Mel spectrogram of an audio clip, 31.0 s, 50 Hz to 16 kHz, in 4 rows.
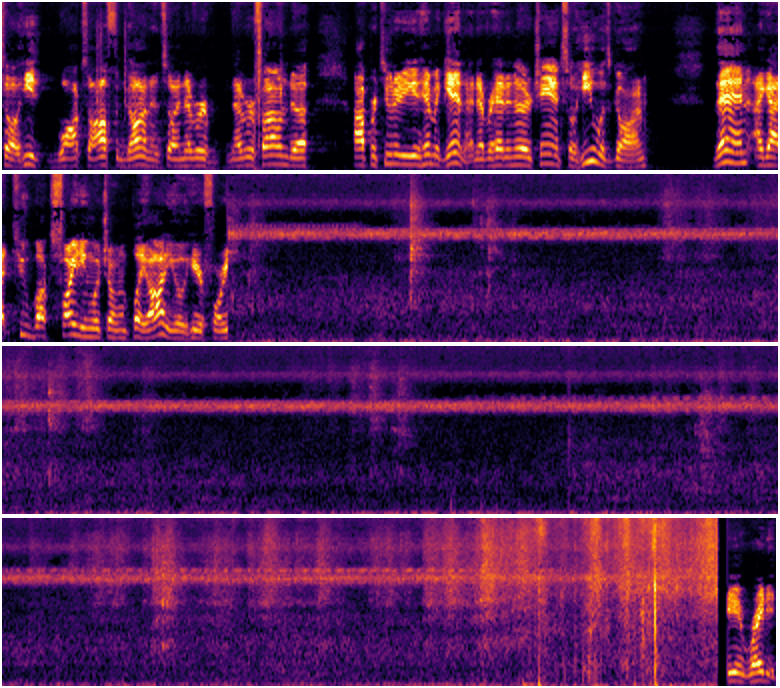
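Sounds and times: crickets chirping: 10.0 - 30.4.

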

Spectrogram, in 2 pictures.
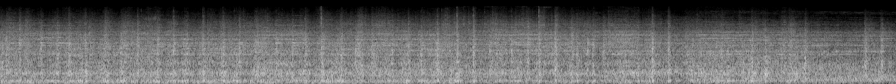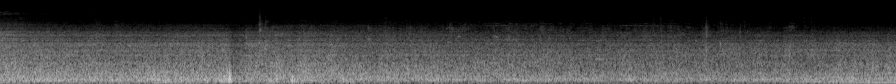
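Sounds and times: train wheels clattering over rail joints: 0.0 - 9.3.

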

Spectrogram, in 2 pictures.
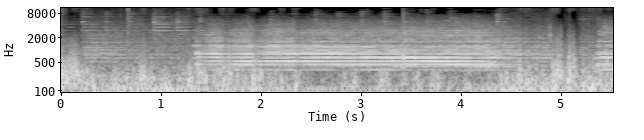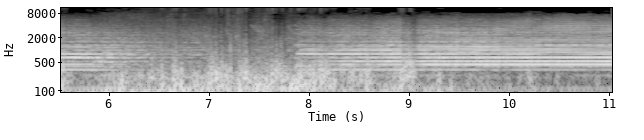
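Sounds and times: locomotive air horn chord: 1.3 - 6.4, 7.9 - 11.0.

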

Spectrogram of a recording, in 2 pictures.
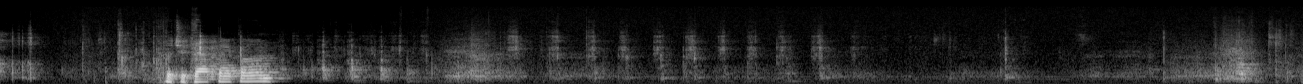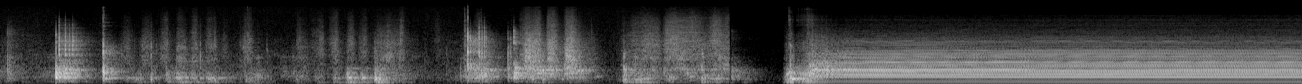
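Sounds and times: cloth rag wiping: 14.2 - 17.6, 18.2 - 20.4.

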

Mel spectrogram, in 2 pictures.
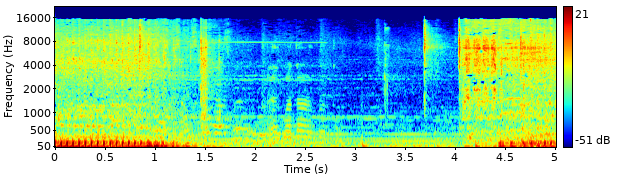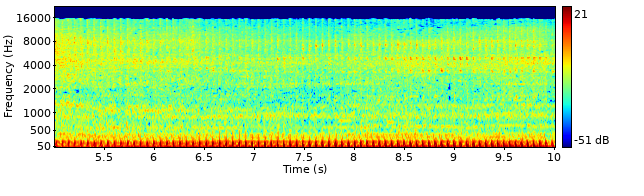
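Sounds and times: motorcycle engine idling: 0.0 - 1.4, 4.1 - 10.0.

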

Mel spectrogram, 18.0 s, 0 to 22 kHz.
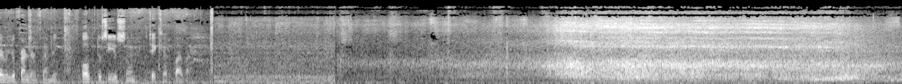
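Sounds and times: electric train passing: 4.3 - 8.5, 9.1 - 18.0.

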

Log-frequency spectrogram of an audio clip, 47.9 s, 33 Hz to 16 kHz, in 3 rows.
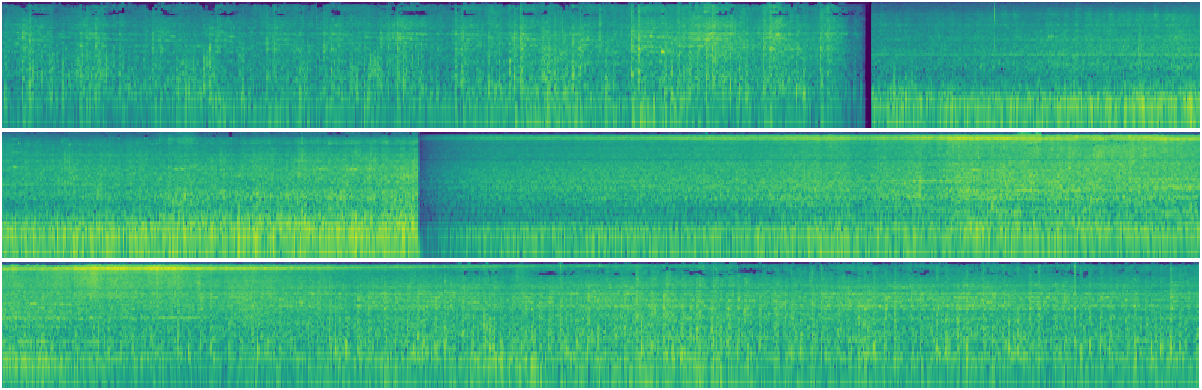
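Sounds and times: train wheels clickety-clack: 0.0 - 11.5, 13.2 - 17.0, 28.5 - 47.9
diesel locomotive rumble: 11.6 - 42.8.

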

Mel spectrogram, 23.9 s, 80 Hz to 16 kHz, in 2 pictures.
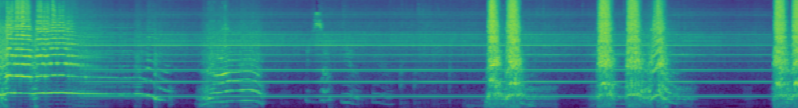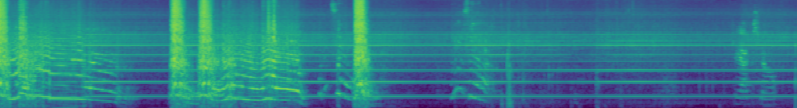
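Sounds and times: dog howling: 0.0 - 4.0, 7.3 - 8.2, 9.0 - 10.5, 11.6 - 14.0, 14.6 - 17.8.

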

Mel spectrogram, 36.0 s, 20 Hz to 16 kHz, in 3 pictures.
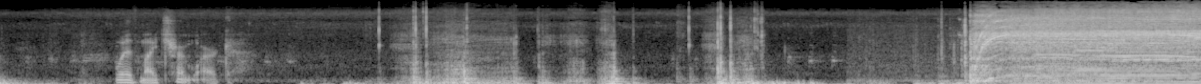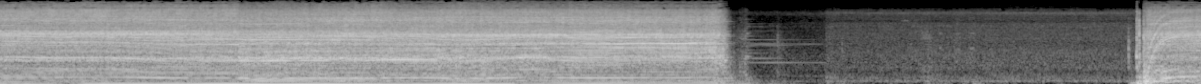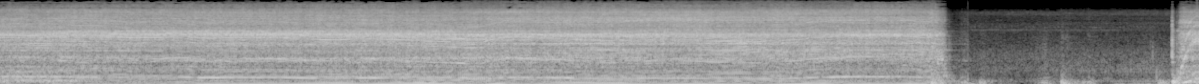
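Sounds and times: pencil scraping on boards: 4.0 - 7.6
circular saw cutting wood: 9.7 - 19.6, 23.4 - 33.7, 35.8 - 36.0.

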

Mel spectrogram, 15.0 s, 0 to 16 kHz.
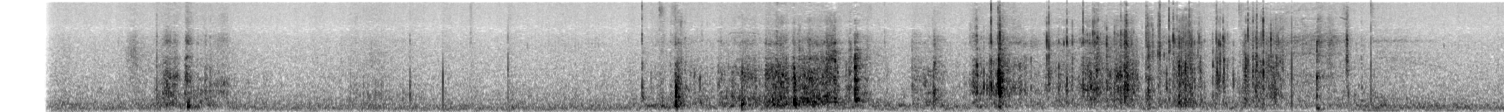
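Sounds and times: plastic bag crinkling: 9.3 - 13.6.

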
